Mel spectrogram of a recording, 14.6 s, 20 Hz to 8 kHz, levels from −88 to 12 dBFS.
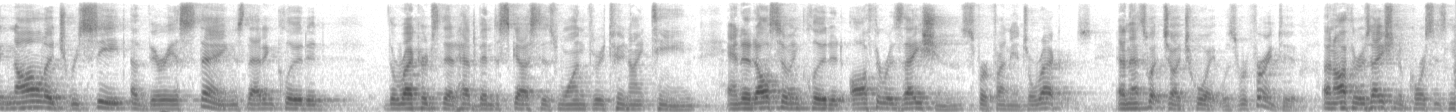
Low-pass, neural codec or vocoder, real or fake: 7.2 kHz; none; real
